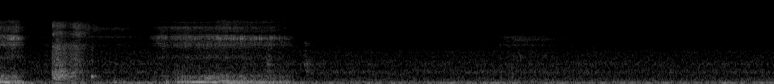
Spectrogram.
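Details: Snoring, recorded with iVidCam on an iPhone: a brief snort, then one rough, rattling snore on the in-breath, then quieter breathing in a hushed room.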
